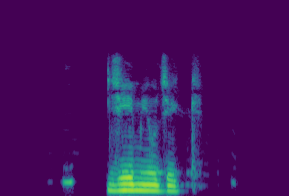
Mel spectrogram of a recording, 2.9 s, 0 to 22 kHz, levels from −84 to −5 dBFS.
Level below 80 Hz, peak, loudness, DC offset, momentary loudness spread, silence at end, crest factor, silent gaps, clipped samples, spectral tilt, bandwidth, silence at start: -60 dBFS; -4 dBFS; -20 LUFS; under 0.1%; 25 LU; 0.95 s; 20 dB; 0.82-1.07 s; under 0.1%; -8 dB/octave; 7 kHz; 0.65 s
